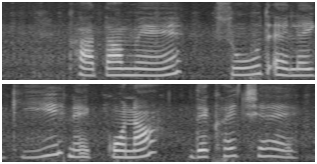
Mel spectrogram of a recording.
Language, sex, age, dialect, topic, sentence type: Maithili, female, 18-24, Angika, banking, question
